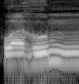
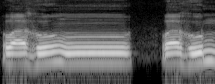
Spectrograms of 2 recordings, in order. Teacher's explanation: bibir bawah menempel Wah Um ini yang menempel wahum m sehingga ketika bibir atas dan bibir bawah menempel bunyinya menjadi Bunyi seperti member tasydid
